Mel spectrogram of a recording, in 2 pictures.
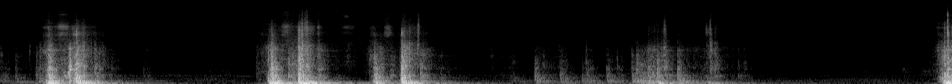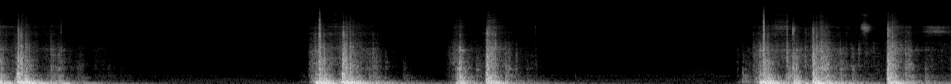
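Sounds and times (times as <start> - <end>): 
wooden desk bumping against a door: 0.2 - 1.4, 2.7 - 4.7, 5.3 - 7.5, 9.4 - 10.7, 12.6 - 15.2, 17.0 - 19.0.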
